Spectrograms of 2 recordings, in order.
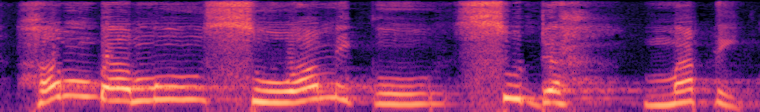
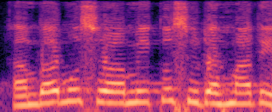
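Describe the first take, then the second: First: Each word is given its own emphasis. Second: It is read evenly without special emphasis. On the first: "ketika kita beri penekanan di setiap kata" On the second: "Dia bisa membaca begini"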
